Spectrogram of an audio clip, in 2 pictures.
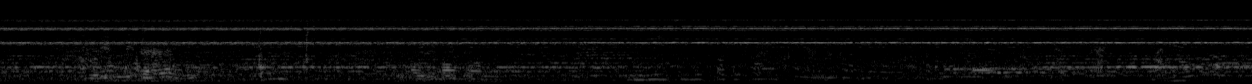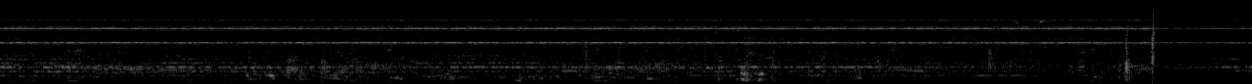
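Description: A steady, high-pitched insect drone runs without a break, with faint voices underneath.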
